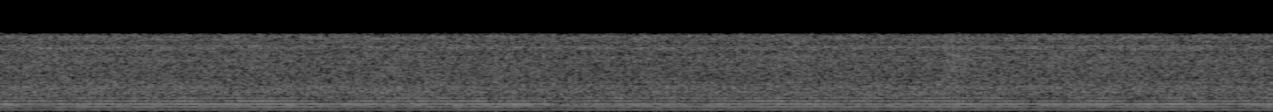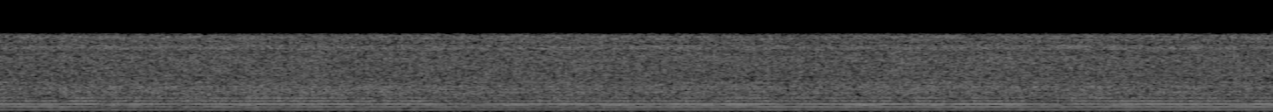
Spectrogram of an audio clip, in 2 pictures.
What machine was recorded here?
fan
